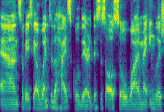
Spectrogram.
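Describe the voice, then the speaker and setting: A man talks at a very fast pace with a Russian accent. His pitch is medium. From Germany, born in Russia. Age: 20s. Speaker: business coach. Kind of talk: interview. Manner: halting, many fillers.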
